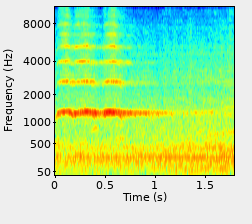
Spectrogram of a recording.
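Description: A train horn sounds briefly.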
